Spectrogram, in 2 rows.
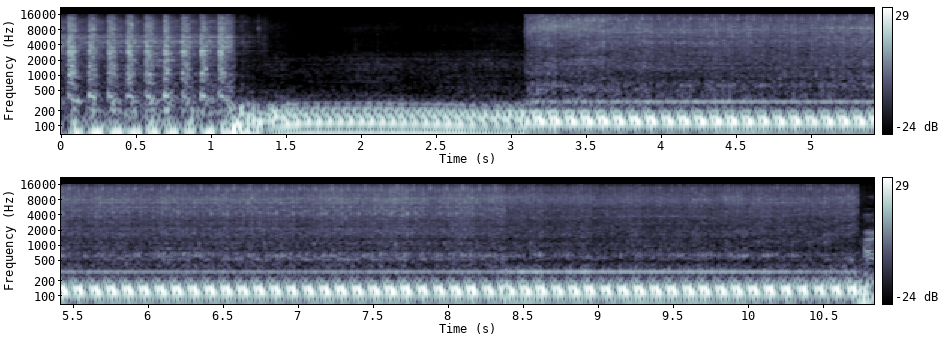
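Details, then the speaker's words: Turbo Honda S2000 AP1 (Precision 58/58 turbo, custom manifold, Haltech ECU), cold start after sitting a couple hours; ticking appears only once warm: quick crank, even steady idle with no ticking; normal cold start idle. "so that all sounds perfectly fine but I'm gonna drive it over to the shop which is only like five minutes from my house and we're gonna see if it starts making the noise again"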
